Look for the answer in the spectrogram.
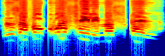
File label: ROPES, french; Battle Engine Aquila; XBOX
